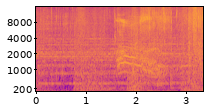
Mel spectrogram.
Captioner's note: groaning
